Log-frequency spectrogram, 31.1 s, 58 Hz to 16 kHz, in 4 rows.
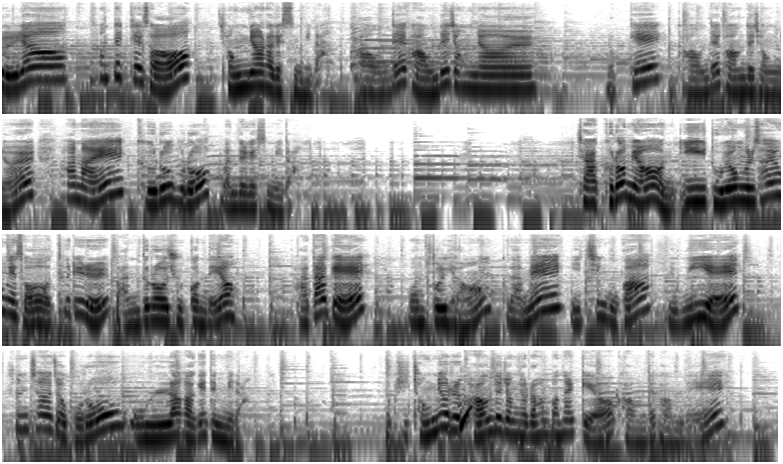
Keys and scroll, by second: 28.2-29.9 typing.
